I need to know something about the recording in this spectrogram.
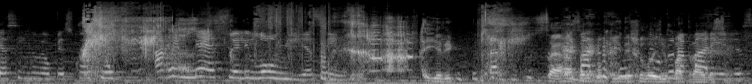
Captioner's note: batmoth suffering sound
